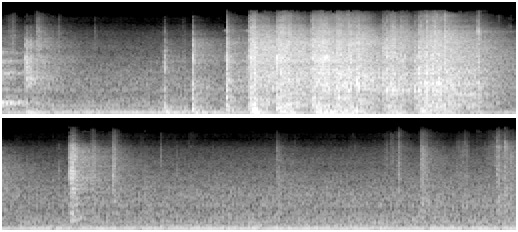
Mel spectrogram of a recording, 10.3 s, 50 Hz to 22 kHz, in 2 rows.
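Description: Cordless power tool with a 14 mm socket zipping a bolt off a truck's air cleaner mounting: a few short clicks, then the tool runs for about two and a half seconds starting a couple of seconds in, followed by a clink near the middle.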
